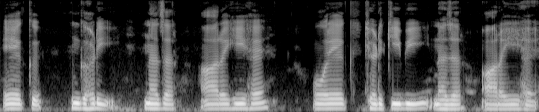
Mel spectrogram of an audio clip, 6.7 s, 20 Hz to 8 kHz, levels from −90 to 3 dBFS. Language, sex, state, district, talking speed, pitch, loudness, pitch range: Hindi, male, Rajasthan, Bikaner, 125 wpm, 120 Hz, -13 LUFS, 115-125 Hz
